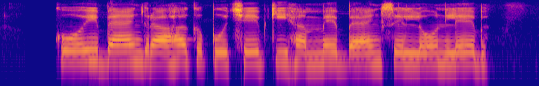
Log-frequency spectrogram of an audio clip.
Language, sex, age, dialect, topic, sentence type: Maithili, female, 41-45, Angika, banking, question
